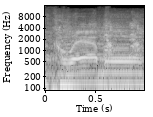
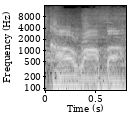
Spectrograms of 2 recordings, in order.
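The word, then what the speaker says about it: Carrabba's: You know, Kuraba, Kamaba, Kamba. It's a really easy name to pronounce. It's Kaba.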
